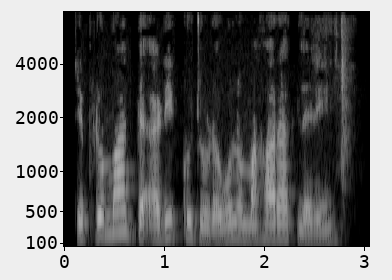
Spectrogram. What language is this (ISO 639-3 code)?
pus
